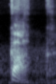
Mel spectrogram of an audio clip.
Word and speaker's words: kak: You pronounce it kak. K-A-K.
